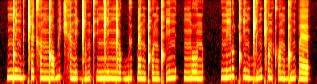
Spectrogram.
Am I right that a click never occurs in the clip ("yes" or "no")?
no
